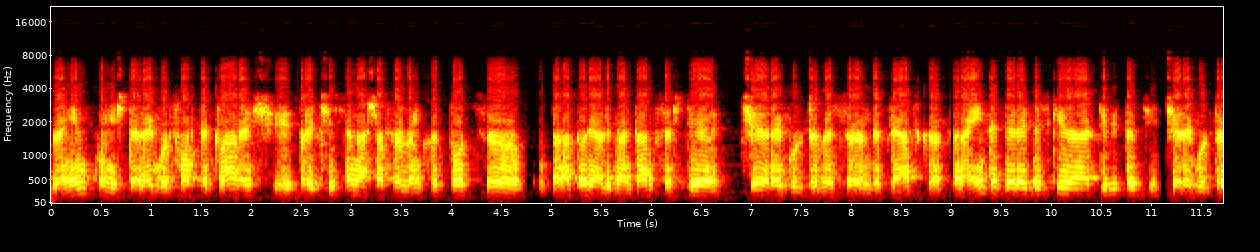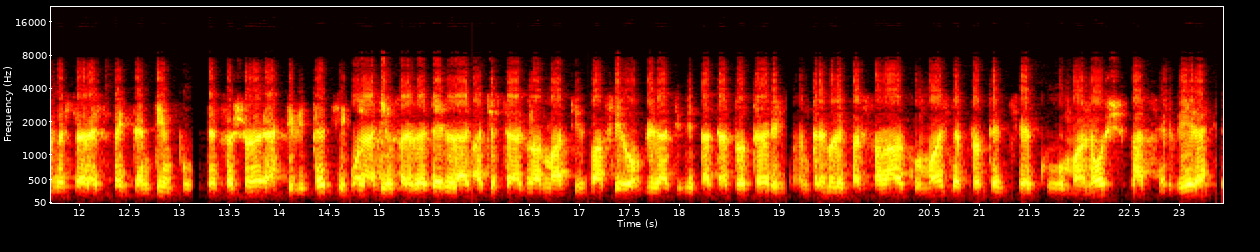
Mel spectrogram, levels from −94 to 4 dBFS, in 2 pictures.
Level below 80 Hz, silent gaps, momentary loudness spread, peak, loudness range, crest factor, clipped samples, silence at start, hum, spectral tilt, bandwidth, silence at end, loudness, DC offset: -84 dBFS; none; 5 LU; -2 dBFS; 2 LU; 16 dB; under 0.1%; 0 s; none; -1.5 dB/octave; 8 kHz; 0.15 s; -16 LUFS; under 0.1%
